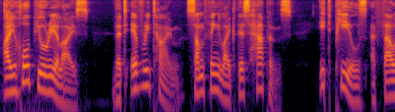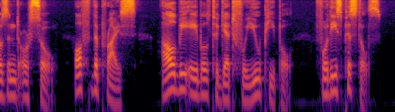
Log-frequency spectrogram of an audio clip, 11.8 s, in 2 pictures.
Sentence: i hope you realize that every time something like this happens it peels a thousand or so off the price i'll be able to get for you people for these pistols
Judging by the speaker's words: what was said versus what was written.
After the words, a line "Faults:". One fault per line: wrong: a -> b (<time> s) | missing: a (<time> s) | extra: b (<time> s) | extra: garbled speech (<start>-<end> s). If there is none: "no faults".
i hope you realize that every time something like this happens it peels a thousand or so off the price i'll be able to get for you people for these pistols
Faults:
no faults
